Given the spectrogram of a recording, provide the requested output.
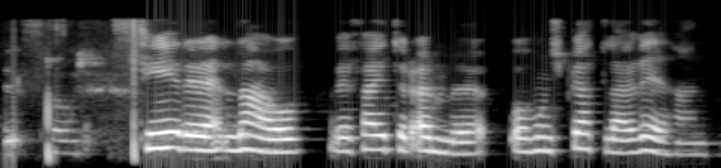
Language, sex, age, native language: Icelandic, female, 13, Icelandic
